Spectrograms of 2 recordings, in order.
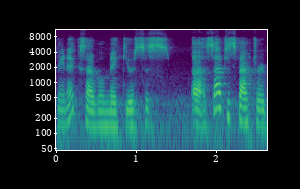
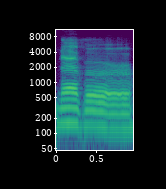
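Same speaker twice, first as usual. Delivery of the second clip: mock flat, uncaring, indifferent deadpan delivery. Retelling how someone answered, imitating a deadpan reply. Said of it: "in a deadpanned, like not even cared".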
